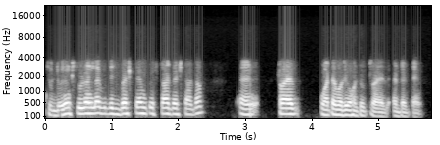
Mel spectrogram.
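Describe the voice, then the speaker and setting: A man's voice: a little high, a little fast, no room sound. A young man in his twenties with an Indian accent speaks to students over a bad video-call connection, hesitant and full of fillers. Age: 20s. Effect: bad connection on a video call, voice breaking. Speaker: guest speaker, startup founder. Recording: tinny lo-fi call line, dry.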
